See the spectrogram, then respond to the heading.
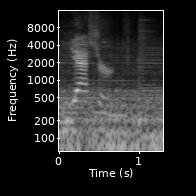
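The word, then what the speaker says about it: Jasher: also the Bible refers to the book of Yasser spelled with a J but it's pronounced with this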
